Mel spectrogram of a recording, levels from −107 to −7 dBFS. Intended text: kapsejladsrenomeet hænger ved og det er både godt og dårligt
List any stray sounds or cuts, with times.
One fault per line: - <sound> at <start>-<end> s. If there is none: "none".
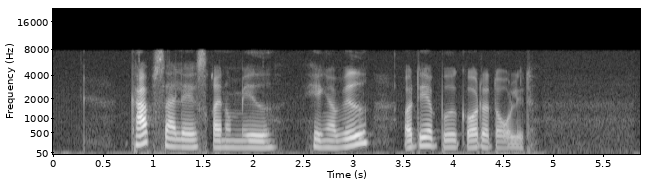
none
